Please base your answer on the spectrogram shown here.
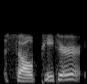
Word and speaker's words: Salpeter: Our guest today is Nate Salpeter. Did I pronounce that correctly, Nate?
